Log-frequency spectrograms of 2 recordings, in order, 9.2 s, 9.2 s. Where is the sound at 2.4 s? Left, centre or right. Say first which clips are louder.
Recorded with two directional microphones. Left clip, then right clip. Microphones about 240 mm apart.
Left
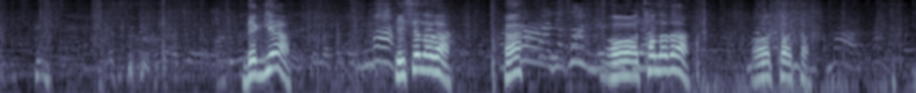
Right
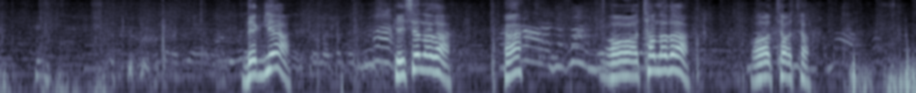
Even; centre.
